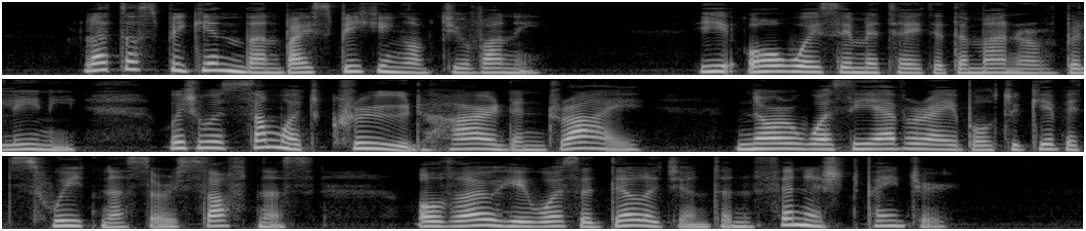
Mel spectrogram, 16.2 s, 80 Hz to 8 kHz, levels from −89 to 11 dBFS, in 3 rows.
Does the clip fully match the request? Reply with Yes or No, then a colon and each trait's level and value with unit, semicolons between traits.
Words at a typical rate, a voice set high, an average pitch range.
Yes: average, 150 wpm; high, 200 Hz; average, 3.5 semitones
